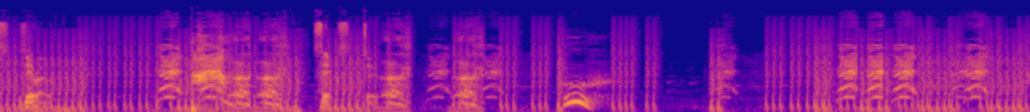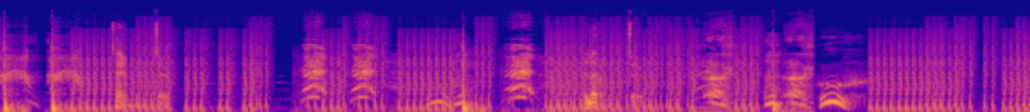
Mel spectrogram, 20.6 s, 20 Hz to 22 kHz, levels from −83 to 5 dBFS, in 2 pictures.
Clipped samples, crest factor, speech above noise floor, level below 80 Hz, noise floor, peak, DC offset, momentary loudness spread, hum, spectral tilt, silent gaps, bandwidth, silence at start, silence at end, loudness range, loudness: under 0.1%; 18 dB; 35 dB; -38 dBFS; -56 dBFS; -6 dBFS; 0.4%; 15 LU; none; -4 dB/octave; none; 16 kHz; 0 s; 0 s; 6 LU; -22 LUFS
